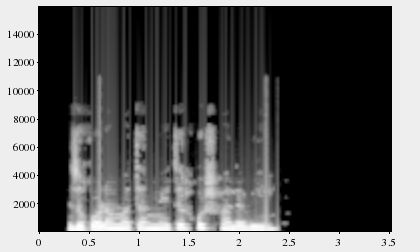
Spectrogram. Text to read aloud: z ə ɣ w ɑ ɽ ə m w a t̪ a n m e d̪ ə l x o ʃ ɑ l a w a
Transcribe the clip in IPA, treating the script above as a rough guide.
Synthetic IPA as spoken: z ə ɣ w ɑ ɽ ə m w a t̪ a n m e t̪ ə l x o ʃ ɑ l a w i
